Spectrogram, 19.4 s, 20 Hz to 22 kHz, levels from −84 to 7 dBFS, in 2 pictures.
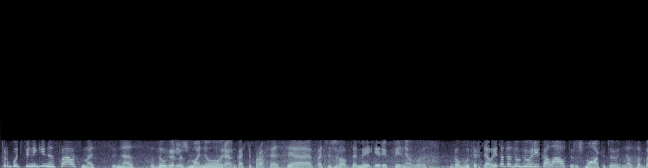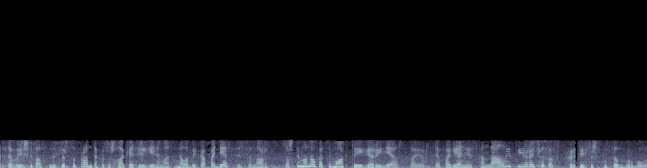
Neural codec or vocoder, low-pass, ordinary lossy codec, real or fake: none; 3.6 kHz; AAC, 16 kbps; real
